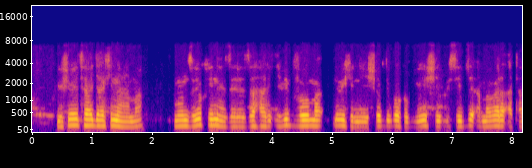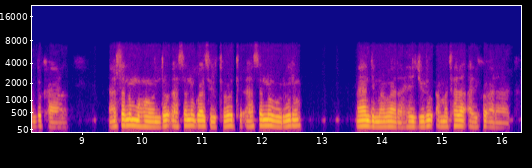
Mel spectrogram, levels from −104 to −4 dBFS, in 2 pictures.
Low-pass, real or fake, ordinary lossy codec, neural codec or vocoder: 7.2 kHz; real; Opus, 16 kbps; none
